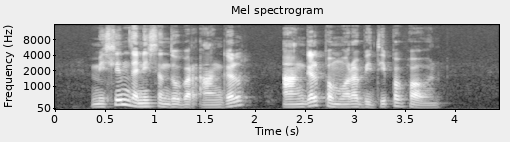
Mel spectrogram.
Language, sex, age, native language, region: Slovenian, male, 12-17, Slovenian, Central Slovenia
